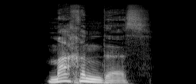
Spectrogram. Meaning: strong/mixed nominative/accusative neuter singular of machend
- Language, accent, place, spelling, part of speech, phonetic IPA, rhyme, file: German, Germany, Berlin, machendes, adjective, [ˈmaxn̩dəs], -axn̩dəs, De-machendes.ogg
